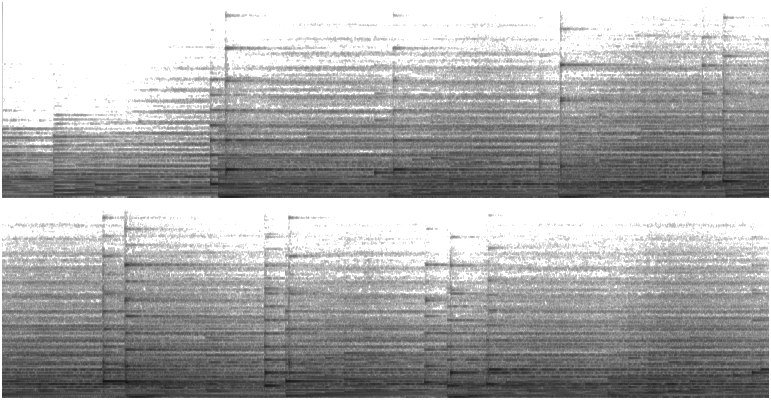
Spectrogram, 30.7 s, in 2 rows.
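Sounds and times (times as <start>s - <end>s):
sad piano loop: 0.0s - 30.6s.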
